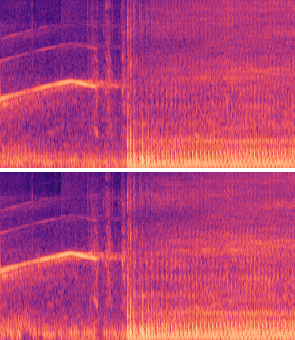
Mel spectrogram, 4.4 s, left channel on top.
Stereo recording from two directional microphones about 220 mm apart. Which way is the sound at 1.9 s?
20° left (ahead or behind).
